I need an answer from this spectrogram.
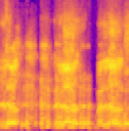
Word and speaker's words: Biloxi: You gotta say it like Biloxi.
